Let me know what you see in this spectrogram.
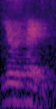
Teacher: in many cases we just pronounce n instead of and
